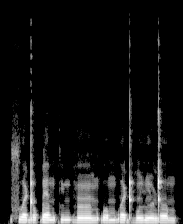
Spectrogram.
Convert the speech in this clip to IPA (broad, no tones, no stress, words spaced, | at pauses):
sʷəːɖoɓɛmkym ɦœ̃ːm ɠombəː ɖʱũvʲũɖəːm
